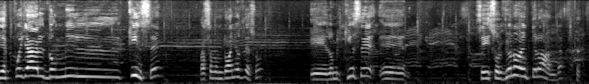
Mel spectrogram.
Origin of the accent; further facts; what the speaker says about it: Buin, Santiago Metropolitan Region, Chile; Aquí soy de Buin.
